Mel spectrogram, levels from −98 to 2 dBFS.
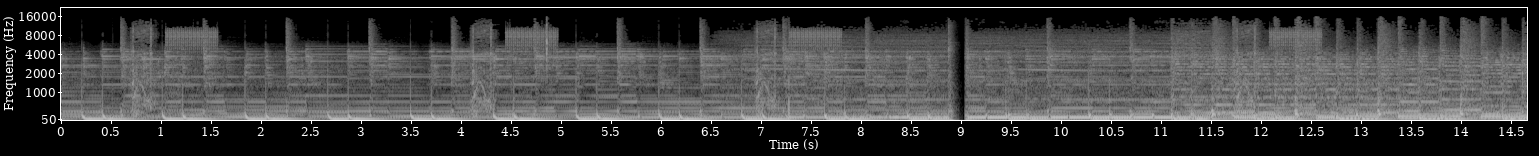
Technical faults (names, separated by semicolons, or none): loud pop; call audio freeze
